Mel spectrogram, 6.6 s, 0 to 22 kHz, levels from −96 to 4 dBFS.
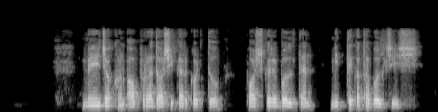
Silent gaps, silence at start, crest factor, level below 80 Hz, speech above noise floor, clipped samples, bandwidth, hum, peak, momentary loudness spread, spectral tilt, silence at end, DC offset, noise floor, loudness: none; 1.25 s; 18 dB; -60 dBFS; 30 dB; under 0.1%; 7.8 kHz; none; -2 dBFS; 9 LU; -4 dB/octave; 0.3 s; under 0.1%; -48 dBFS; -19 LUFS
